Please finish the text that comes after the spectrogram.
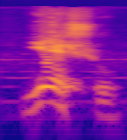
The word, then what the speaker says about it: Yeshu: Se sabe que los galileos no diferenciaban entre los sonidos de la letra Ain y Aleph, lo que podría haber llevado a que el nombre de Jesús en su entorno familiar y social se pronunciara Yeshu. Esta forma abreviada es más simple y refleja la pronunciación natural en la región de Galilea, donde Jesús creció y desarrolló su ministerio.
